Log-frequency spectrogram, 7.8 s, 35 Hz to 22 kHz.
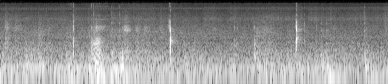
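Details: A newborn baby, surprised by her own hiccups, gives brief sharp hiccup sounds every 1.5 to 2.5 seconds over a low room hum; hiccups.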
